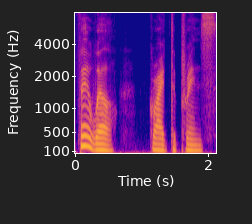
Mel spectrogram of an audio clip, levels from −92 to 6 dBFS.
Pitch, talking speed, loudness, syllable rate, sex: 130 Hz, 115 wpm, -18 LUFS, 4.3 syllables/s, male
